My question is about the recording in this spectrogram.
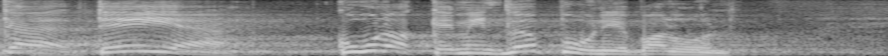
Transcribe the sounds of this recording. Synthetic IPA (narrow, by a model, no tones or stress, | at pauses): kæt̪ejjækuːlɑkːemind̪lɤpːunipɑlun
